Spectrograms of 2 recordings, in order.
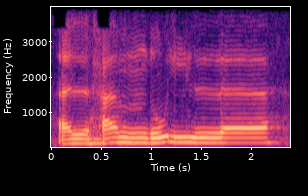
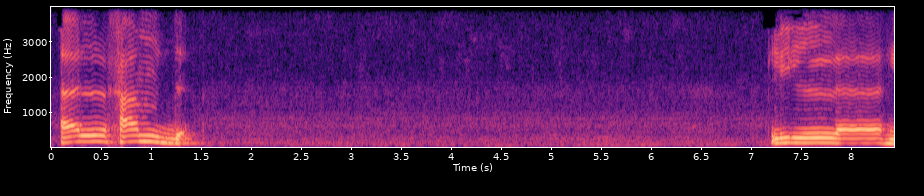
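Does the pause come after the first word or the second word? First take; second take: second word; first word. First: It pauses only after the second word. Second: It pauses right after the first word. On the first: The stop falls where the meaning is complete. The speaker calls it right. "يسمى وقفا حسنا، يعني أقف هكذا" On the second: The stop breaks off before the meaning is complete. The speaker calls it wrong. "تعالوا بقى نشوف الوقف القبيح"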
